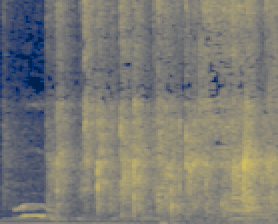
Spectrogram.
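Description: Live jazz band: a short sliding vocal sound, then, about a third of a second in, the drum kit comes in with quick, irregular percussive taps over upright bass notes.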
